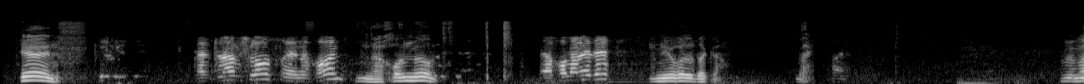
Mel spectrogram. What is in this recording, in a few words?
Call recording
